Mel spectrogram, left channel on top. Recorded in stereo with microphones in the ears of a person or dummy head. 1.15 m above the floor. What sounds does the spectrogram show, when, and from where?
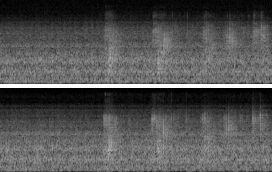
1.0 s footsteps: 55° right (ahead or behind), 3 m; by 2.6 s 60° right (ahead or behind), 4 m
